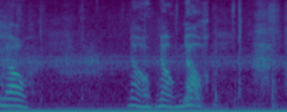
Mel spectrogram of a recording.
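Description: A young woman speaks in a distressed, pleading voice.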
